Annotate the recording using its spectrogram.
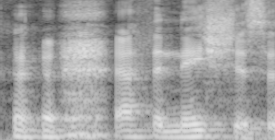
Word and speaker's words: Athanasius: Athanasius, not Athanasius. Athanasius is how you pronounce his name.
